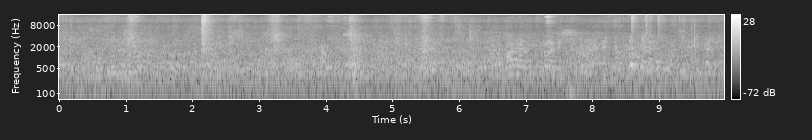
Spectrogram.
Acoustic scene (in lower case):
crowded indoor space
